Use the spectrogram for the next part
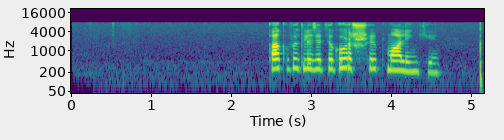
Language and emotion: Russian, neutral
